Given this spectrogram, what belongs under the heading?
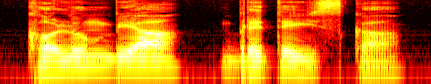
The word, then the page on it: British Columbia: /ˈbɹɪt.ɪʃ ˌkə.lʌm.bi.ə/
